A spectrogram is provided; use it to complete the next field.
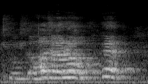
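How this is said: The line is spoken in a scared voice. "डर के बोलना है तो कैसे बोलेंगे"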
